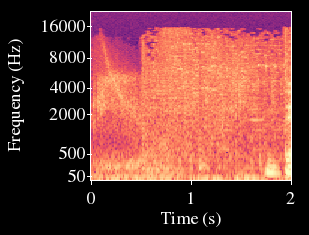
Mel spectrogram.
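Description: Faint sound effect from the anime episode's soundtrack during a scene change: a quick falling sweep, then a spread of hissing, crackling noise lasting about a second, before a man's voice comes in near the end.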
